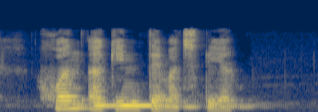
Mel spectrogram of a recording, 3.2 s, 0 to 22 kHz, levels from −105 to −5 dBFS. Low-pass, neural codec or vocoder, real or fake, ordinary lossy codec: 7.2 kHz; none; real; Opus, 64 kbps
